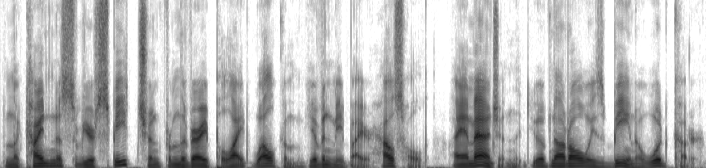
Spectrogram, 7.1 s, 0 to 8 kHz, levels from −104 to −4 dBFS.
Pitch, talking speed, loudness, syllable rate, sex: 105 Hz, 230 wpm, -21 LUFS, 6.3 syllables/s, male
